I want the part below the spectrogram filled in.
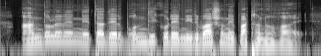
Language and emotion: Bengali, neutral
